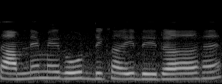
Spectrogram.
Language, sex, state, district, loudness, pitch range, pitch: Hindi, female, Bihar, Kishanganj, -28 LUFS, 255-280 Hz, 265 Hz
